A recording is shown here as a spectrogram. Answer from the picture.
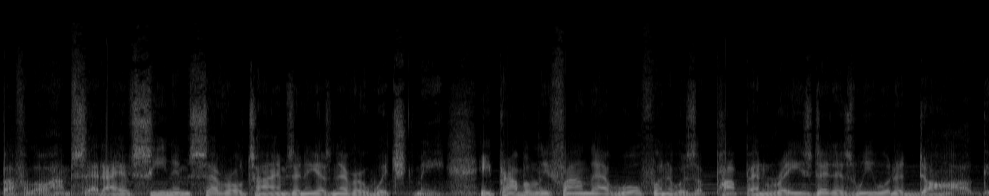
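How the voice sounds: Natural reading voice, nothing more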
